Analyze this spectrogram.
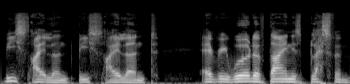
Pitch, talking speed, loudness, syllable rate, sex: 110 Hz, 170 wpm, -18 LUFS, 5.5 syllables/s, male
